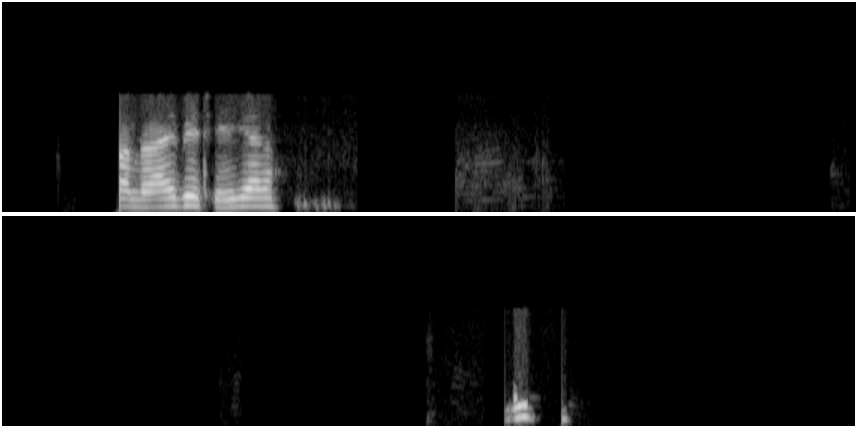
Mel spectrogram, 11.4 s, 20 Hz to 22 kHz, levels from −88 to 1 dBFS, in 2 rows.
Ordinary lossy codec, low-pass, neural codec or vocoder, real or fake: Opus, 64 kbps; 3.6 kHz; none; real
